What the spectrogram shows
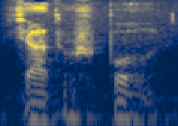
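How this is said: It is read as a personal, reminiscing recollection. The speaker is recalling something he lived through. The speaker calls it right. "Это вспоминает он"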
